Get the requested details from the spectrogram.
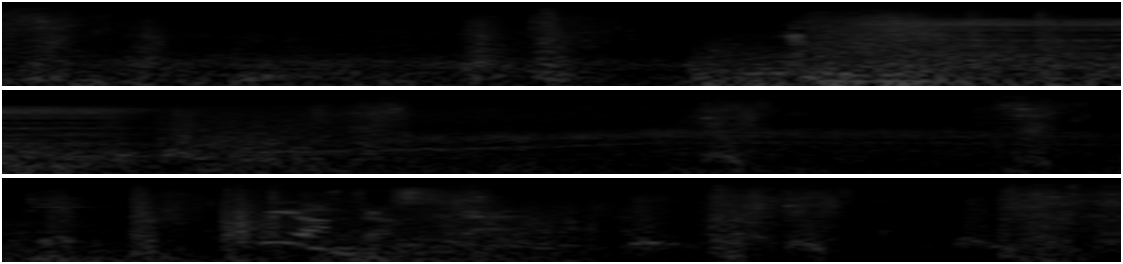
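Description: Game spells and attacks burst and clash in quick bursts.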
